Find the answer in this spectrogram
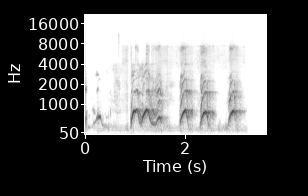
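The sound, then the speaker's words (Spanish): A dog barks in a quick series of about six or seven sharp, slightly yelping barks, clear, with short pauses between bursts and no talking over them. “Eh, no, sé el perro qué es lo que está queriendo decir, pero cierto.”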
